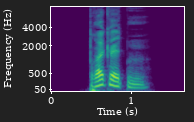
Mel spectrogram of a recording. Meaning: inflection of bröckeln: 1. first/third-person plural preterite 2. first/third-person plural subjunctive II
- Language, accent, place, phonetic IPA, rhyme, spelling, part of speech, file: German, Germany, Berlin, [ˈbʁœkl̩tn̩], -œkl̩tn̩, bröckelten, verb, De-bröckelten.ogg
